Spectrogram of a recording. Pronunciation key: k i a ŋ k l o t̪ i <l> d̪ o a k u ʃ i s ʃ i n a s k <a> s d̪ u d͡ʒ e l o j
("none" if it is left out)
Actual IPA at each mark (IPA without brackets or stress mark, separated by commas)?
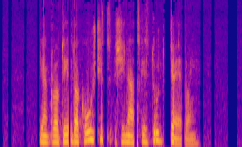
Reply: l, i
